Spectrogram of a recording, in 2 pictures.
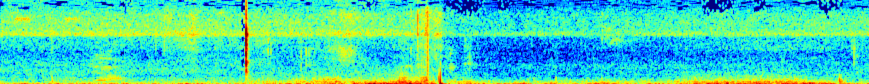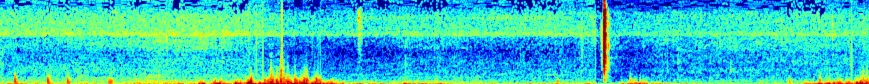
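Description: Wind buffeting the microphone in uneven low gusts, loudest shortly before the end, with two sharp clicks, one about a second in and one near the end.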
